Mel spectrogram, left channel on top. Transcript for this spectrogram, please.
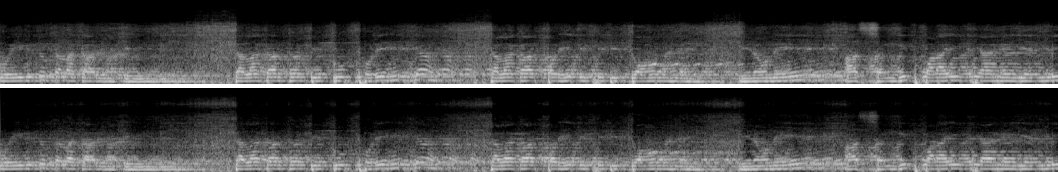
वही भी तो कलाकार में कहेंगे। कलाकार कोई बेवकूफ थोड़े हैं क्या? कलाकार पढ़े लिखे विद्वान हैं, जिन्होंने आज संगीत पढ़ाई किया है,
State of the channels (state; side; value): normal; both; correlation 0.48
